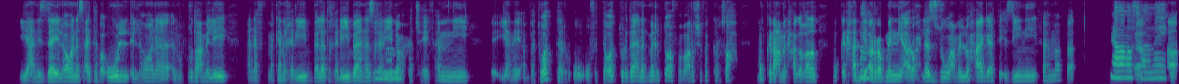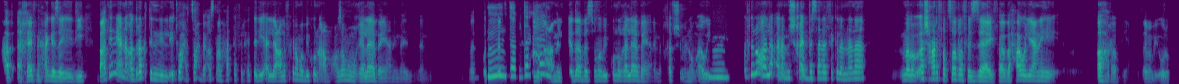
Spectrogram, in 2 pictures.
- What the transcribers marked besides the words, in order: tapping; unintelligible speech
- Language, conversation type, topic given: Arabic, podcast, هل حصل إنك اتوهت في مدينة غريبة؟ احكيلي تجربتك؟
